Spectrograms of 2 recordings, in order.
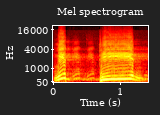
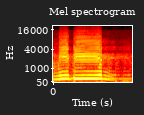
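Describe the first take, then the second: First: The d sound is held and doubled. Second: The d sound is short and single. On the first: The speaker calls it right. "tekan middin" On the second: The speaker calls it wrong. "jangan midin"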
